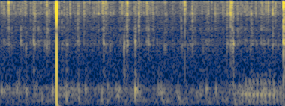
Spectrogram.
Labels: {"label": "biophony", "recorder": "HydroMoth"}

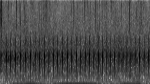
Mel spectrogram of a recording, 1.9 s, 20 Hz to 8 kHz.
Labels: {"label": "biophony, rattle", "recorder": "SoundTrap 500"}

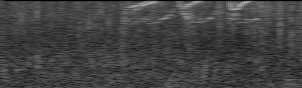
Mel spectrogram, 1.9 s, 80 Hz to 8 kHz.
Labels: {"label": "biophony, dolphin", "recorder": "SoundTrap 500"}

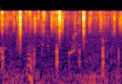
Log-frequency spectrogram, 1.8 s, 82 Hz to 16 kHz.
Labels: {"label": "biophony, knock croak", "recorder": "SoundTrap 300"}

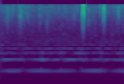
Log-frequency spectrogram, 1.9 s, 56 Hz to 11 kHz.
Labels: {"label": "biophony, midshipman", "recorder": "SoundTrap 500"}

